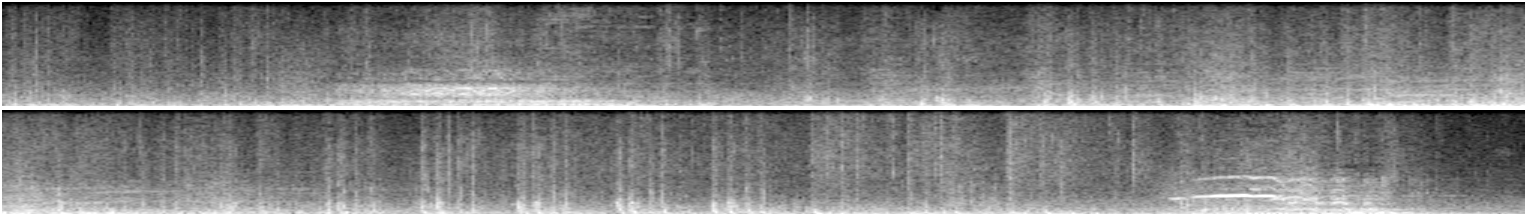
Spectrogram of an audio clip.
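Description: A horse gallops with rhythmic clip-clop hoofbeats in the Viking-era video game Assassin's Creed Valhalla, with a loud whinny near the start and another near the end over the steady running.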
